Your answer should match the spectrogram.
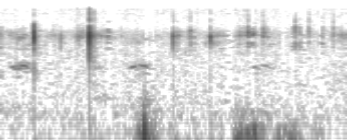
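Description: A few faint, separate clicks of taps on a smartphone's on-screen keyboard as letters are typed one at a time.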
